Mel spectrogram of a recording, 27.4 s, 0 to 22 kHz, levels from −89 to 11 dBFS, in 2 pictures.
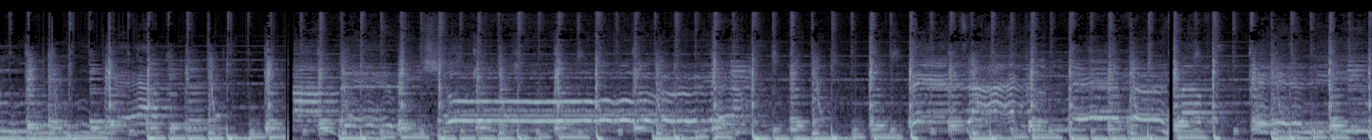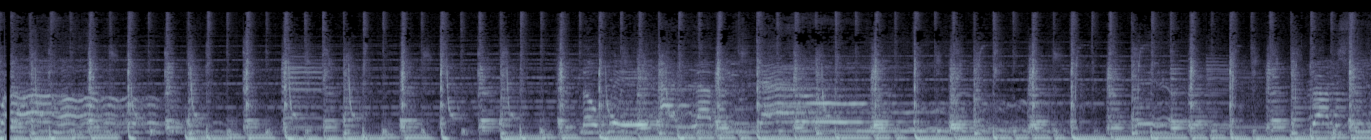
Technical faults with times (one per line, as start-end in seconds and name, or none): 2.84-2.95 damaged data in a compressed stream
11.66-11.75 damaged data in a compressed stream
13.75-13.84 damaged data in a compressed stream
